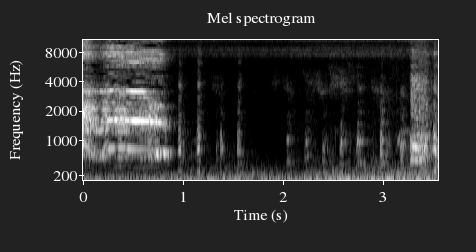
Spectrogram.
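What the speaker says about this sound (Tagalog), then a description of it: "Brood stag ito, pure Mount Banahaw line na Butcher." A pure Mount Banahaw line Butcher gamefowl brood stag clucks and gives a short crow-like call up close, followed by a few quieter clucks against light farmyard background.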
